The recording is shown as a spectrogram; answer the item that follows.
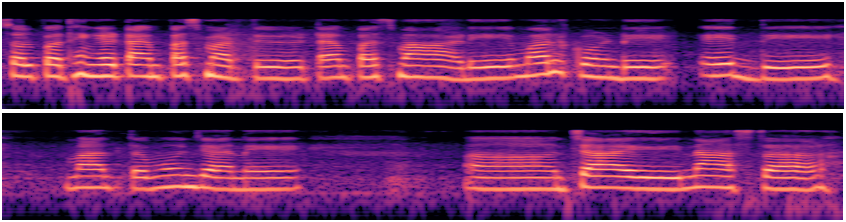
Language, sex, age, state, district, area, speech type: Kannada, female, 30-45, Karnataka, Bidar, rural, spontaneous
